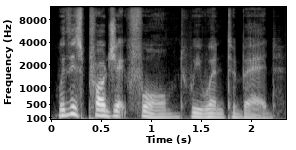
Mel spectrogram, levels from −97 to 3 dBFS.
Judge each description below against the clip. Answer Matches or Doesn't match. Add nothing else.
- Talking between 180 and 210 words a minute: Matches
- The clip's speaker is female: Doesn't match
